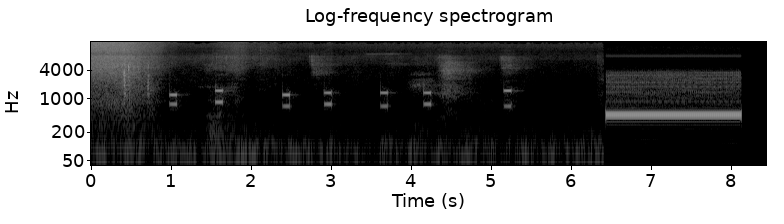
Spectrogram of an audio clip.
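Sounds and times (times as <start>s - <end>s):
phone ringing tone: 6.4s - 8.2s.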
